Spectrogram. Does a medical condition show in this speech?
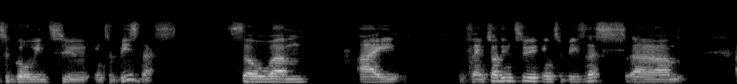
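No.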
